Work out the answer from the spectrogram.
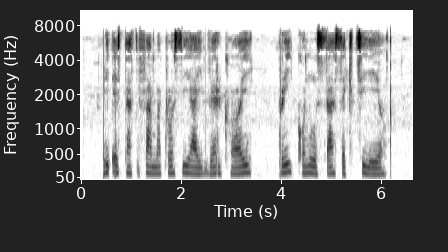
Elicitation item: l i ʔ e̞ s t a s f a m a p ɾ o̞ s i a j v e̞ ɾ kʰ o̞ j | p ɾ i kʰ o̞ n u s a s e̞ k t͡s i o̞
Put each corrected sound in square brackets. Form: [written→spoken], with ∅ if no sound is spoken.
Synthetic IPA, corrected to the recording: l i ʔ e̞ s t a s f a m a p ɾ o̞ s i a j v e̞ ɾ kʰ o̞ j | p ɾ i kʰ o̞ n u s a s e̞ k t͡s i o̞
